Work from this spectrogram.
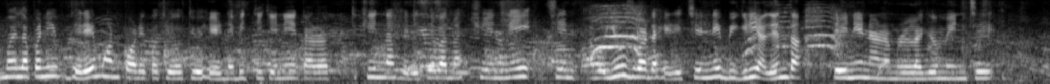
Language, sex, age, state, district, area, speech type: Nepali, female, 18-30, West Bengal, Alipurduar, urban, spontaneous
